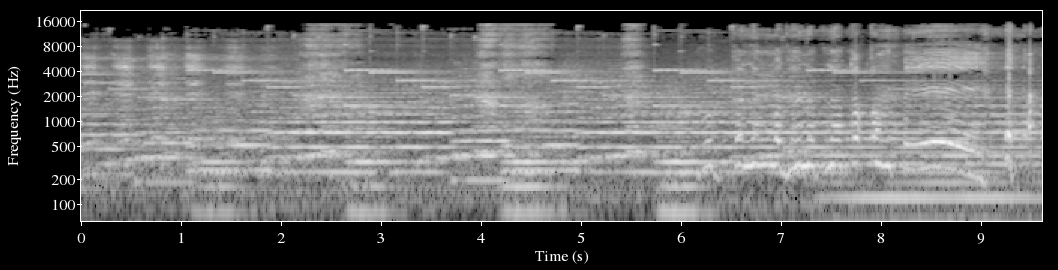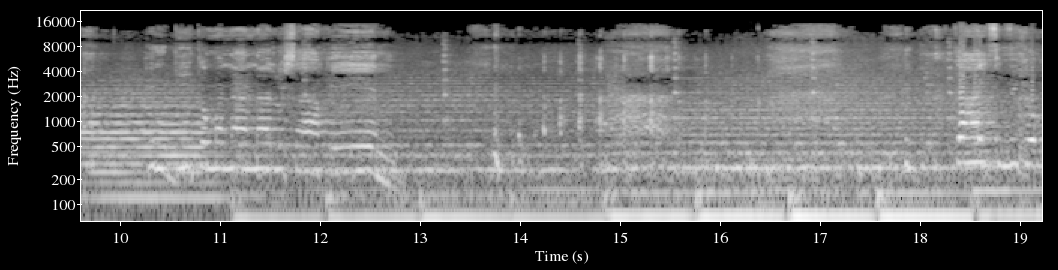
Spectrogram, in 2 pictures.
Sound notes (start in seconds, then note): 0.2 chuckles; 3.9 Michael gasping; 9.0 laughs; 13.5 chuckles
